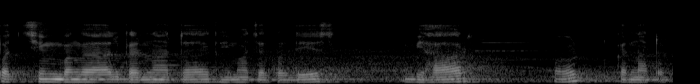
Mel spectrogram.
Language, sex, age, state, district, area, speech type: Hindi, male, 18-30, Bihar, Darbhanga, rural, spontaneous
